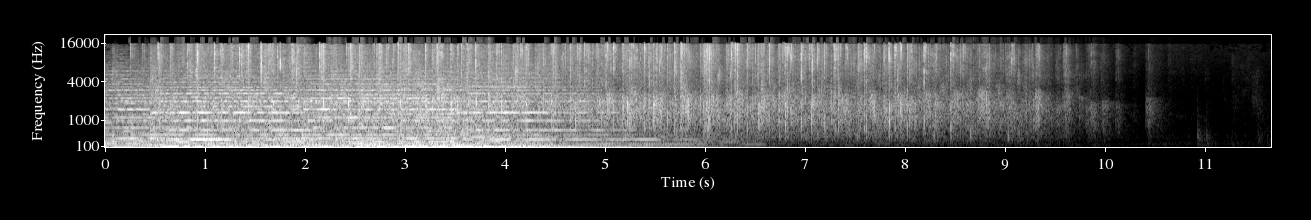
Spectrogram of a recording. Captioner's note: clapping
